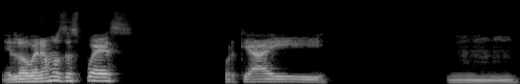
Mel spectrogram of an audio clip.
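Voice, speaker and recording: A man's voice: mid-range voice, lively intonation, extremely slow, fairly bright tone, clean tone. A man teaching a Bible Greek class, explaining step by step and asking the students questions. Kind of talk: classroom lecture.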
